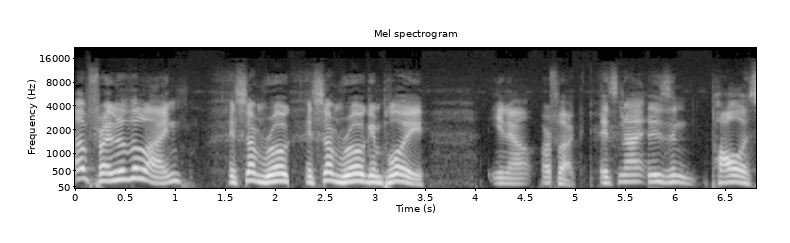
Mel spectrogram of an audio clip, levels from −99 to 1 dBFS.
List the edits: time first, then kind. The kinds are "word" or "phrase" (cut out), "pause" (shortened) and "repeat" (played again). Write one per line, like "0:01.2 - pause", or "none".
0:02.1 - repeat
0:04.7 - phrase
0:05.7 - word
